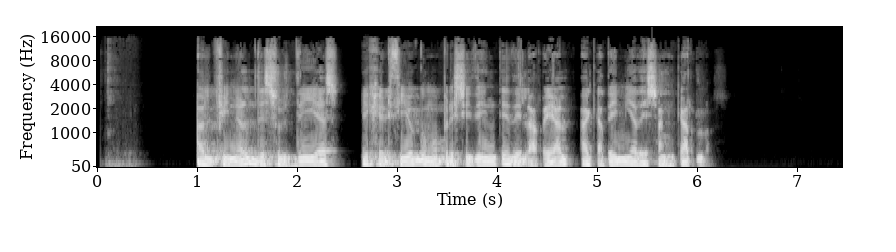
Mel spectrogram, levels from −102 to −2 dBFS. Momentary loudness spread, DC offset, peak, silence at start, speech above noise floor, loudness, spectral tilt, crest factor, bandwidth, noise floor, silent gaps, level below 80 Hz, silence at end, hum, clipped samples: 6 LU; under 0.1%; 0 dBFS; 0.1 s; over 78 dB; -13 LUFS; -5 dB/octave; 14 dB; 16 kHz; under -90 dBFS; 0.85-0.89 s; -32 dBFS; 1.35 s; none; under 0.1%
